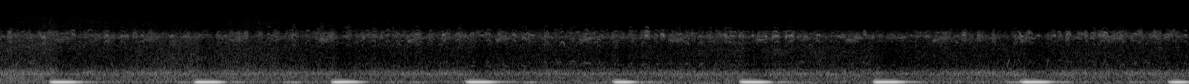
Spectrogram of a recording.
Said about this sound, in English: Kākāpō, the booming of the male kākāpō is a little bit like the heartbeat of the land.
